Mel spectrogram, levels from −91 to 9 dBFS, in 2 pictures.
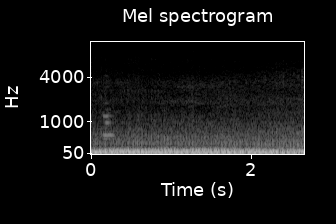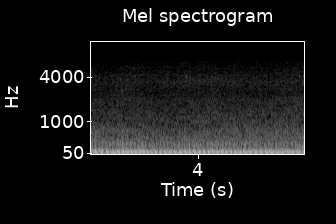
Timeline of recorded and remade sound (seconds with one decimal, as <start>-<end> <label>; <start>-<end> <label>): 0.0-5.3 recorded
